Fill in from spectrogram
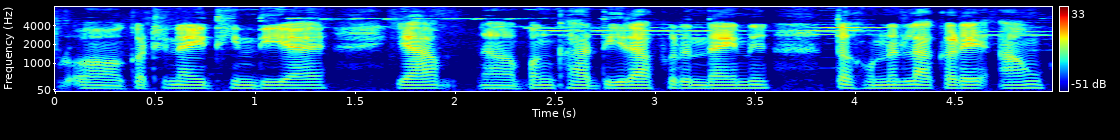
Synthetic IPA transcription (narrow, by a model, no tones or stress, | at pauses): kɐʈʰɪnaːit̪ʰĩːnd̪iaːɦejapɐ̃ŋkʰad̪iːɾapʰɪɾə̃nd̪aːɦɪnɪ̆t̪ɐɦʊnəlaːkɐɽ̤eʔaːũ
